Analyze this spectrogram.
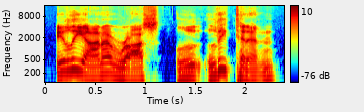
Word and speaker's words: Ileana Ros-Lehtinen: So Kerry reiterated to that offer that the Saudis and the Sunni Arab states had made to Representative Ileana Ros-Lehtinen, that's how you say her name, quote, with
